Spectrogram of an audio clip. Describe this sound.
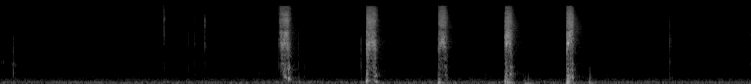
Getting duct tape from the roll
